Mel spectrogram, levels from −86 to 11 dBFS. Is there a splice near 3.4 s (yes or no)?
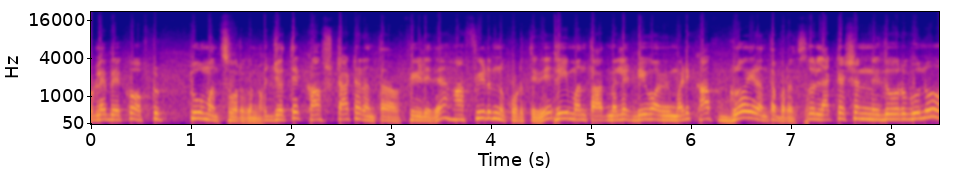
no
